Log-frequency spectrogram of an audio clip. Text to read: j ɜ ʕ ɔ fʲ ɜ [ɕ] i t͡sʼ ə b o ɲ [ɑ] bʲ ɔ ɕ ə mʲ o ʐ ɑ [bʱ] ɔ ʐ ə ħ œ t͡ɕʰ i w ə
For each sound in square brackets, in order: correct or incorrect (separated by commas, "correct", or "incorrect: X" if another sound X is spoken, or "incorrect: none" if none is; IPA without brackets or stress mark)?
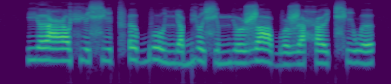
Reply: correct, correct, incorrect: b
